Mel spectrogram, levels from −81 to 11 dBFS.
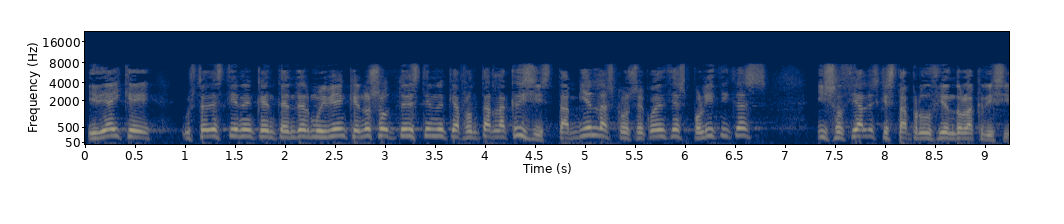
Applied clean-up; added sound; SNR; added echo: none; none; none; none.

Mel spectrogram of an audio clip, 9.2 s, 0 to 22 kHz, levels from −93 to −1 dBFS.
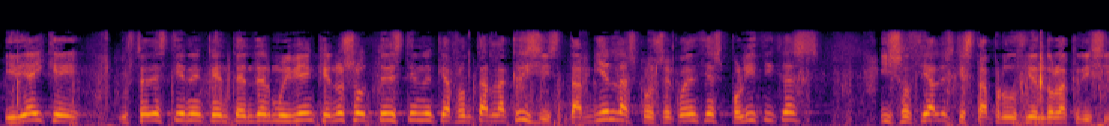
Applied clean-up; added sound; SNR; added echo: none; Scissors; 15 dB; none.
